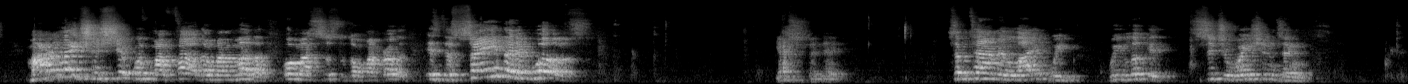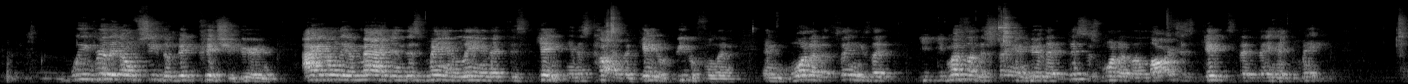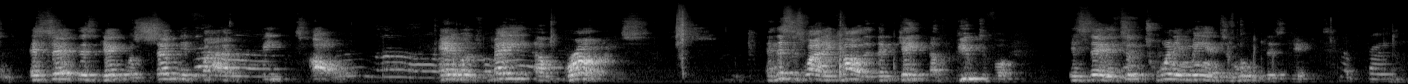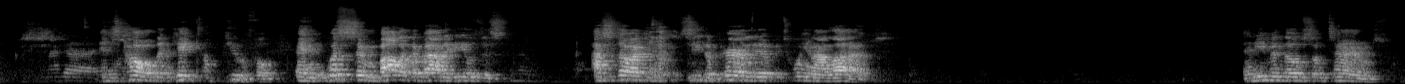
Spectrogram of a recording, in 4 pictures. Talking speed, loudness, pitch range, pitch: 150 wpm, -21 LUFS, 180-260 Hz, 220 Hz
